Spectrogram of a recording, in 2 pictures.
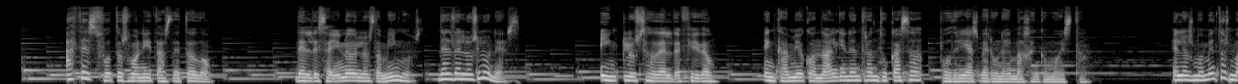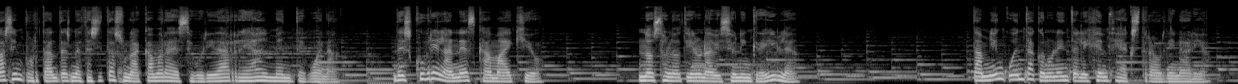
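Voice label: Spanish Europe General; GoLocalise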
